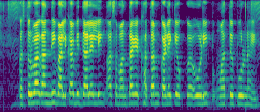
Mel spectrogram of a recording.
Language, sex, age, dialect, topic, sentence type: Magahi, male, 18-24, Western, banking, statement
